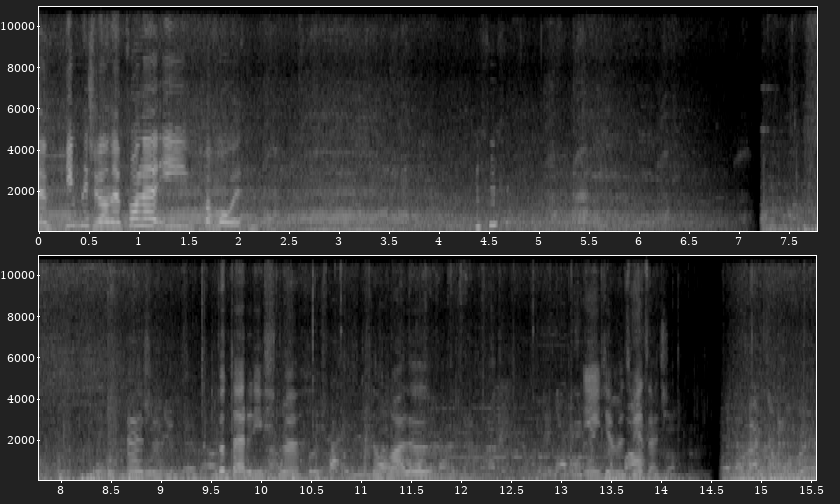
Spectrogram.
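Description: A young woman talks cheerfully close by.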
